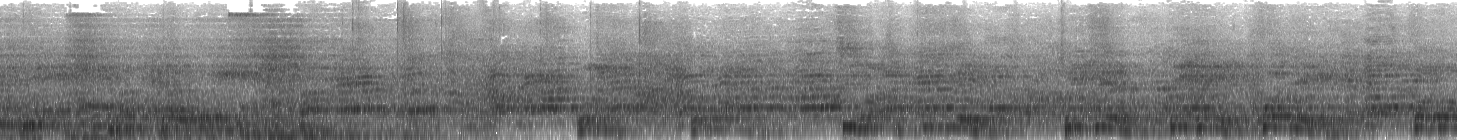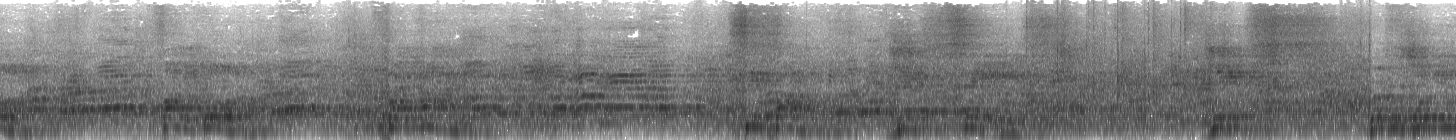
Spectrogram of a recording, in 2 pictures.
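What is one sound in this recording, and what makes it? A man talks rhythmically over a loudspeaker in a large echoing hall.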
